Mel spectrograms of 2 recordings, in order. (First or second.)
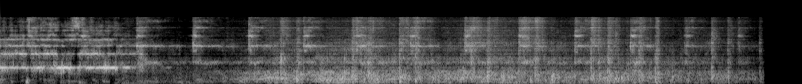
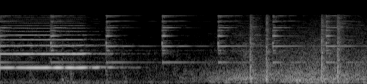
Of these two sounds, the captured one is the second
